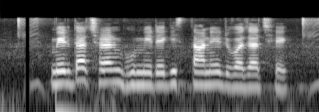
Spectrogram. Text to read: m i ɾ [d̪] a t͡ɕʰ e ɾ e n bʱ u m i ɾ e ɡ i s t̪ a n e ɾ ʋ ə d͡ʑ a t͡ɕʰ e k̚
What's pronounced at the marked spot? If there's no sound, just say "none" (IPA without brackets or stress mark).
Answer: d̪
